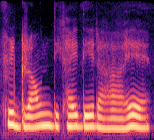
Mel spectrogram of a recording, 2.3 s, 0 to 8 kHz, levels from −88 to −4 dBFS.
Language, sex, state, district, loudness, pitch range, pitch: Hindi, female, Arunachal Pradesh, Papum Pare, -13 LUFS, 185-200 Hz, 195 Hz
